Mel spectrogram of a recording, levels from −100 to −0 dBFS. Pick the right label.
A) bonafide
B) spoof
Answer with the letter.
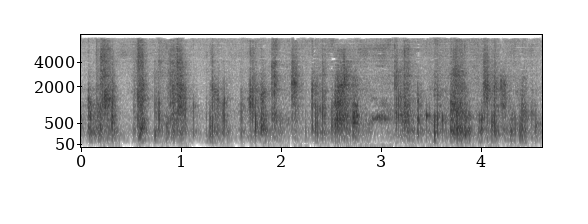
B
